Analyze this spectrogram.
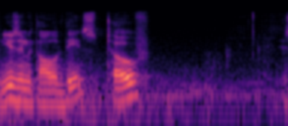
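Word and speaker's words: טוב: adjectives I've been using with all of these Tove is spelled Tait Kalam Bob with colum and then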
